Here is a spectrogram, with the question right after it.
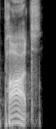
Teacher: even though it's an O there, the sound is more like an ah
